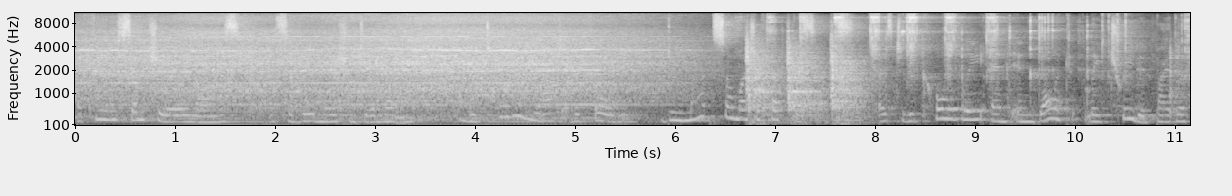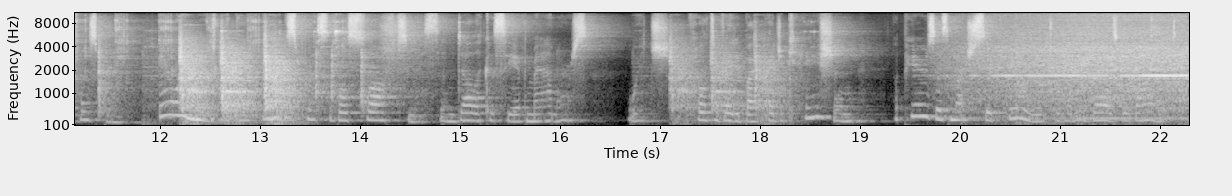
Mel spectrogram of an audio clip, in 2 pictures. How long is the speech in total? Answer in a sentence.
The speech can be heard for 22 seconds in total.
